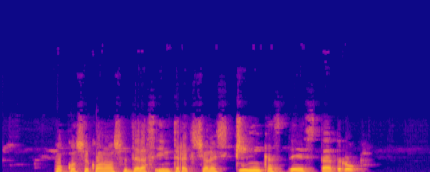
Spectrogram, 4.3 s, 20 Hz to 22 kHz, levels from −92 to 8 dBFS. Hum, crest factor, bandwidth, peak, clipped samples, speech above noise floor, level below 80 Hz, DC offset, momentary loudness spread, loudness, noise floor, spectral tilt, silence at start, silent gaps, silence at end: none; 14 dB; 7.6 kHz; 0 dBFS; under 0.1%; 55 dB; -46 dBFS; under 0.1%; 7 LU; -15 LUFS; -69 dBFS; -6.5 dB/octave; 0.55 s; none; 0.65 s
